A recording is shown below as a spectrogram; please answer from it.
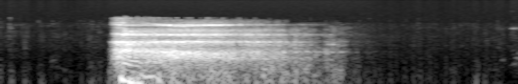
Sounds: Sigh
